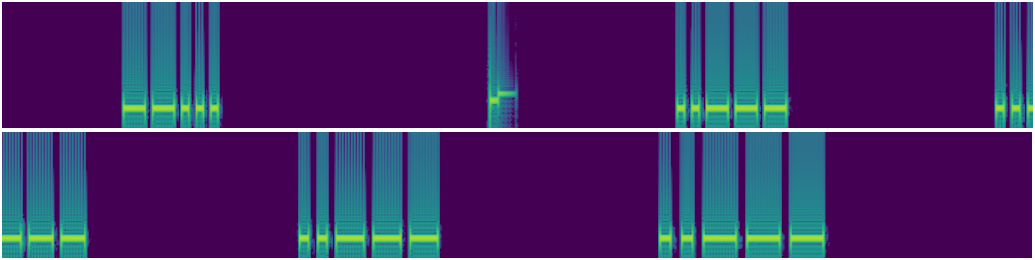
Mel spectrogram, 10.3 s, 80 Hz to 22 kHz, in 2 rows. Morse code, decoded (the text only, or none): 7 2222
